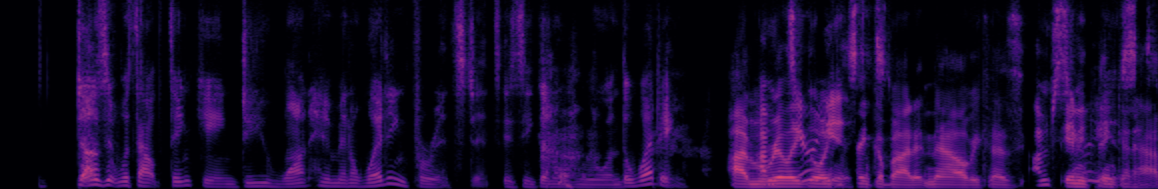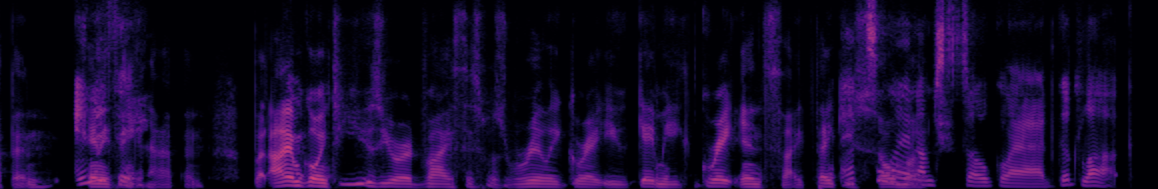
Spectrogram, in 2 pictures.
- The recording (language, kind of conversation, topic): English, advice, How do I cope with shock after a close friend's betrayal?
- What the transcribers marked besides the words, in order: chuckle; tapping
